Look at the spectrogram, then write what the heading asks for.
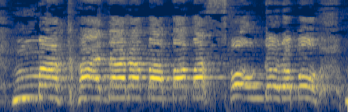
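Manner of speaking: shouted tongues; speaking in tongues. Real, not acted. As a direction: cry out in tongues. Praying in tongues while preaching.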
